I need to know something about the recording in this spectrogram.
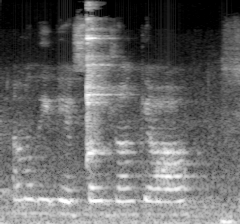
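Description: glasses clinking

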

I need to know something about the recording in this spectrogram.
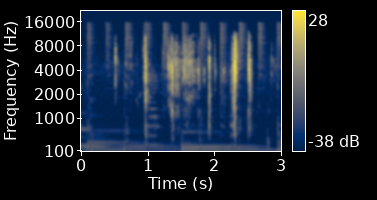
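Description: drinking water

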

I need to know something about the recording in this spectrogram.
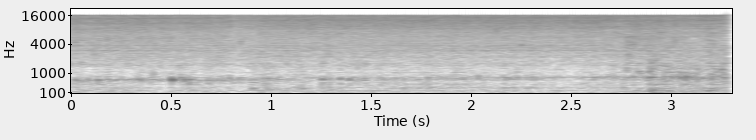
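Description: water running

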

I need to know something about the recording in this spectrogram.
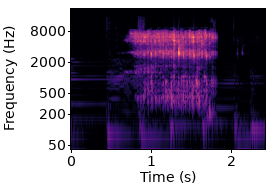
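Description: sipping hot tea

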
